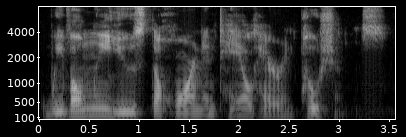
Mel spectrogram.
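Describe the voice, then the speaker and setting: An anxious, curious young boy wizard voiced by a woman speaks in a hushed, lowered voice, slowly and softly. His lines are plain questions for a storybook scene. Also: sing-song, full character voice. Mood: curious, uneasy. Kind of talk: storybook reading.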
